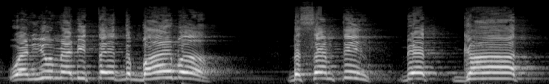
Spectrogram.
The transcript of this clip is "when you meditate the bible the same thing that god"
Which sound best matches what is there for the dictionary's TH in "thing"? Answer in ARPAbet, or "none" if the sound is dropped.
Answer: T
